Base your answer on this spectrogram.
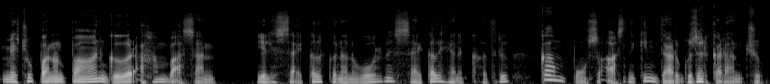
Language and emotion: Kashmiri, sad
